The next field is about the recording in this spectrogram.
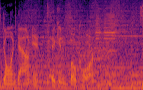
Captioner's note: horn honking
